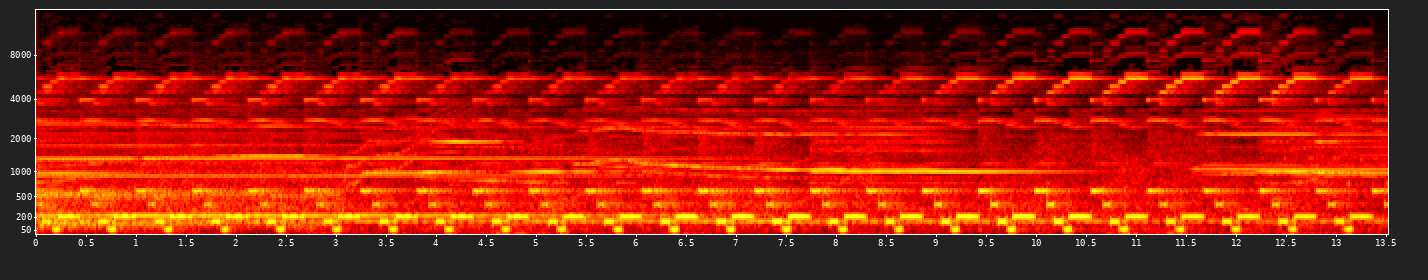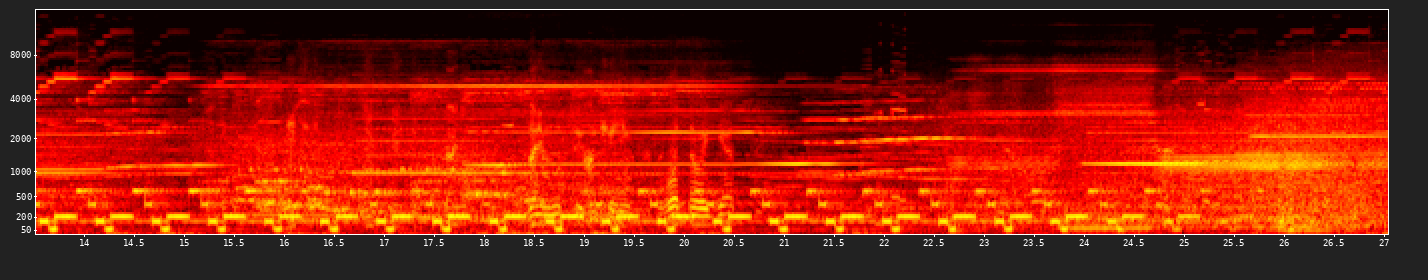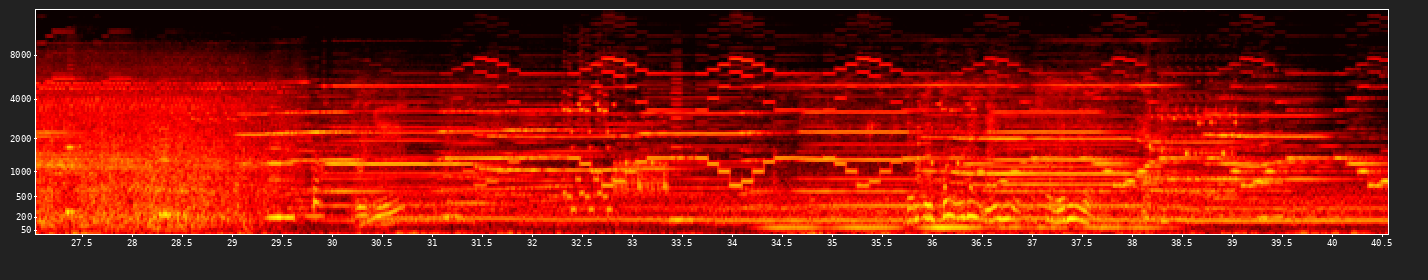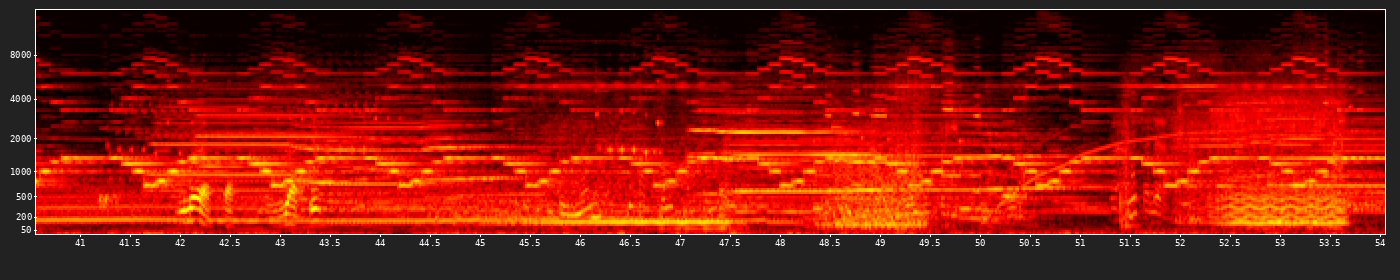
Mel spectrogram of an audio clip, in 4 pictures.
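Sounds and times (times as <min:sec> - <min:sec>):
chirping high tones: 0:00.0 - 0:27.8, 0:29.2 - 0:54.0
slow low throb: 0:00.0 - 0:31.4
electronic music from radio sounds: 0:00.0 - 0:54.0
regular pulse beat: 0:00.0 - 0:54.0.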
